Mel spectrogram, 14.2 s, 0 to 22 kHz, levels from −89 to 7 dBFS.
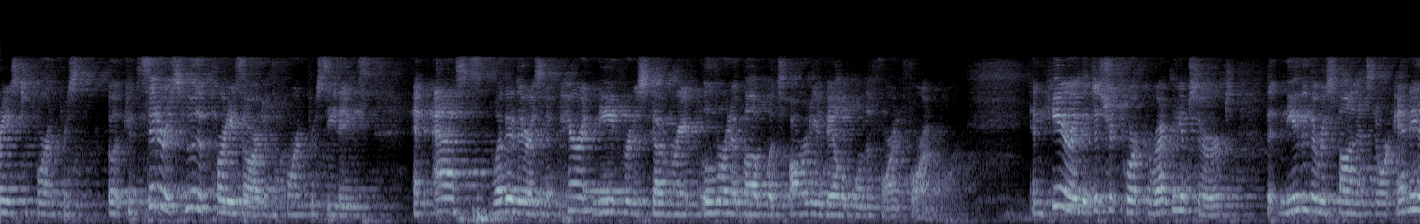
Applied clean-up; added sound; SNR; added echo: none; none; none; reverberation time 1.2 s.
